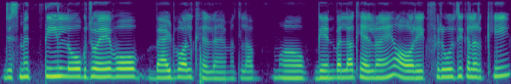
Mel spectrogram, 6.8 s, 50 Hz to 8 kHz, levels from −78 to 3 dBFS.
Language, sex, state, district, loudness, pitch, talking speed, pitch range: Hindi, female, Bihar, Darbhanga, -15 LUFS, 215 Hz, 195 wpm, 200-235 Hz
